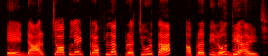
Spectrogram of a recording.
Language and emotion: Maithili, happy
